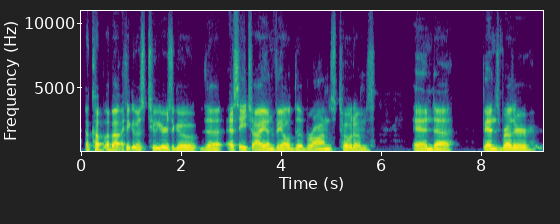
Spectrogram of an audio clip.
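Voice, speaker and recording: Emotional, halting middle-aged man. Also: mid-range voice, darkish tone. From Alaska. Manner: emotional, halting, many restarts. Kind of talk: heartfelt personal remarks on a panel.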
